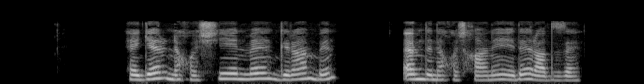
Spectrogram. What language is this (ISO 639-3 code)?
kur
